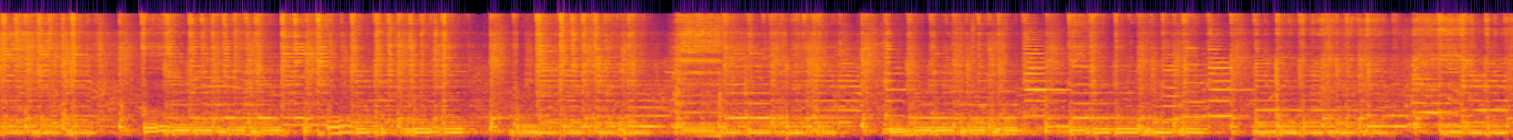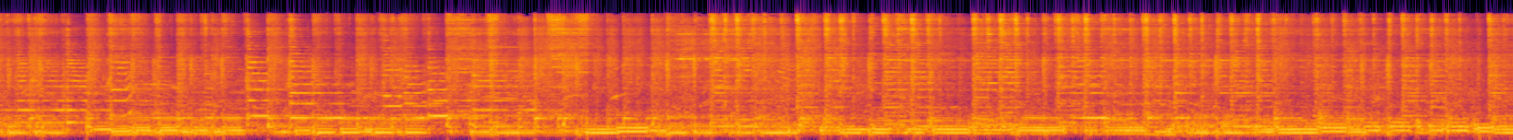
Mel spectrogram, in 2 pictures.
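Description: Live ukulele band playing an instrumental passage with no singing: strummed ukuleles over electric bass guitar and a drum kit, in a steady beat.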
